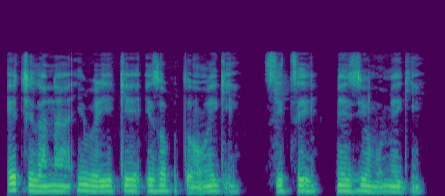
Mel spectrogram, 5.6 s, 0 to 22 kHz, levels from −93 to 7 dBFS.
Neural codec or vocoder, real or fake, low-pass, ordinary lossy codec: vocoder, 22.05 kHz, 80 mel bands, Vocos; fake; 7.2 kHz; none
